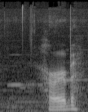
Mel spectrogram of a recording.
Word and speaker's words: herb: Herb. Herb. The H is silent.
